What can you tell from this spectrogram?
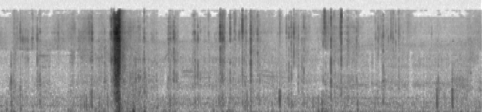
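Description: Footsteps of someone walking on grassy ground, with small crunches and clicks, and one sharp crack a little under two seconds in that is the loudest sound.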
